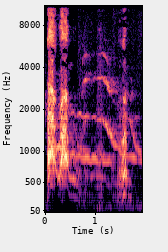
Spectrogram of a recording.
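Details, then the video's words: Chihuahua dog 'singing': two quick sharp yips, then a thin, steady, slightly wavering howl with a brief yelp partway through. "Chihuahua singing funny"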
